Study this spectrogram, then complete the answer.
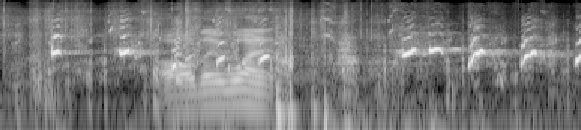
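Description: German Shorthaired Pointers whimper and whine in high, wavering cries during bird dog training in the field, close and loud, while a person talks over them.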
